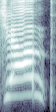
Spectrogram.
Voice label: jump, Patronising speech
